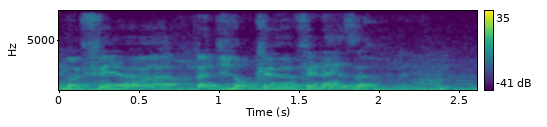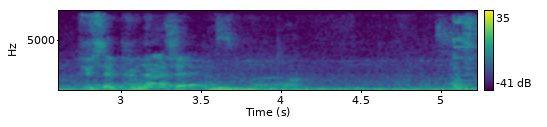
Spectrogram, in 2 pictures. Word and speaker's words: Félez: Je suis toujours Félez, mais ça se prononce Félez, sinon ça fait con.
